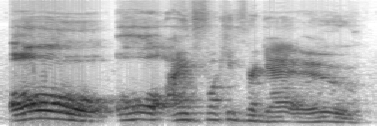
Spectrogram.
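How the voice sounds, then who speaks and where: A man's voice: a little high, lively intonation, slow pace, a little mellow. Rambling, foul-mouthed teen guy in an echoey room. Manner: rambling, profane and crude, with many fillers. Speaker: storyteller. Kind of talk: casual storytelling.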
